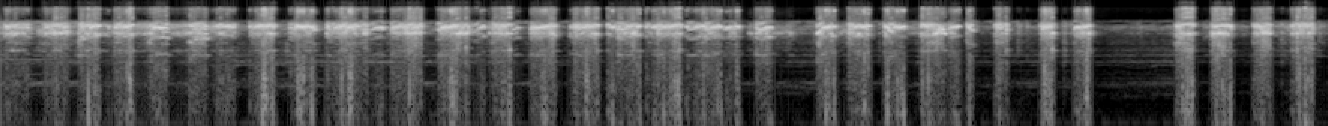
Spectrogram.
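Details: Swiftlet lure recording used to check a location in South Kalimantan, morning or evening. Sharp, high-pitched pulsed chirps, roughly four per second, thinning after seven seconds.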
